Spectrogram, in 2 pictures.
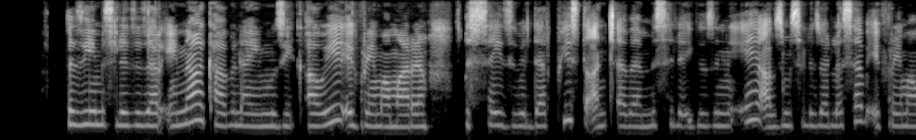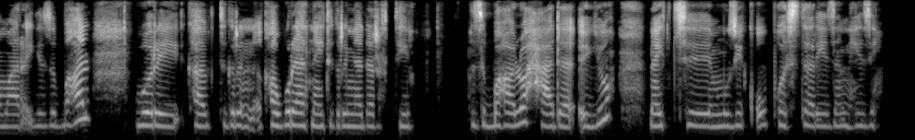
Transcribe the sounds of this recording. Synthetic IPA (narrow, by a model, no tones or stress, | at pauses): ʔɨzimɨslizɨzɐɾʔenakʰaβnajmuzikʼawiefɾemamaɾɐmʼɨsɐjzɨβɨld̪ɐɾpʰist̪ʰɐʔʼɐnt͡ʃʼɐβɐmɨsliɨjːuzɨnːɨʔeaβzɨmɨslizɐlːosɐβefɾemamaɾɐʔɨjuzɨbːaɦalbuɾikʰaβʰɨɡɾkʰaβɡuɾijat̪najt̪ʰɨɡɾɨɲːad̪ɐɾft̪ʰi | zɨbːaɦaluħad̪ɐʔɨjːunajt̪ʰmuzikʼupʰost̪ʰɐɾizɨnhizi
